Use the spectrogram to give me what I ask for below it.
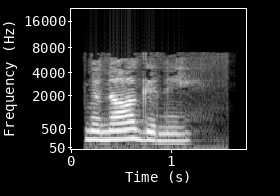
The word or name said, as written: monogony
